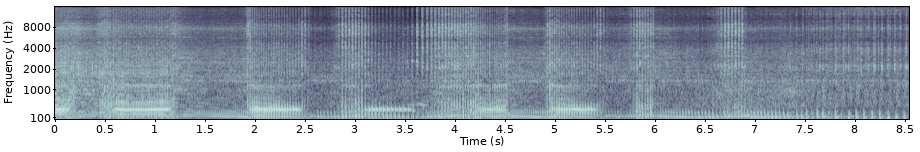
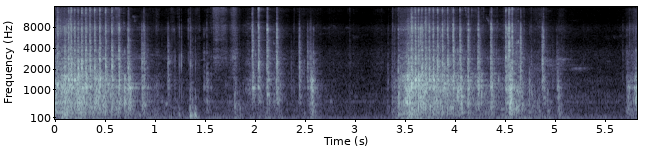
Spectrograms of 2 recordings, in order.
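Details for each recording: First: Kawasaki Kaze motorcycle with lost ignition, coil spark checked strong (CDI usually suspected): a few short cranking bursts, then the single fires and settles into a steady, even run; normal running, ignition working again. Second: Kawasaki Kaze motorcycle that has lost ignition: two bursts of kick-starting turn the engine over with quiet gaps and no catch. The stator coil was tested and gives spark.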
